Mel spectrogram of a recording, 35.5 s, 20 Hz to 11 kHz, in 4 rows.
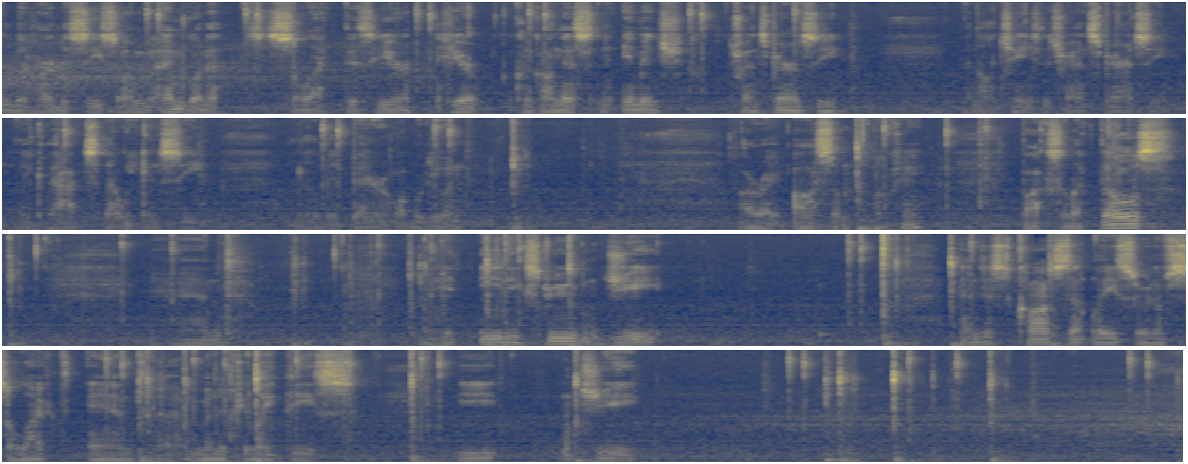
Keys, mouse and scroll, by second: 1.1 click, 1.8 click, 3.1 click, 3.2 Tab, 3.2 click, 4.0 click, 5.2 click, 6.0 click, 11.3 click, 12.1 click, 12.7 Tab, 13.5-14.4 scroll up 1, 15.3 b, 16.2 middle click, 17.8 KP_1, 18.6 middle click, 19.9 KP_1, 20.6 shift+middle click, 21.4 e, 22.0 g, 24.5 alt+a, 24.9 b, 25.6 g, 27.7 alt+a, 28.1 shift+middle click, 28.5 b, 29.7 e, 30.9 g, 32.9 alt+a, 33.3 b, 34.1 g.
